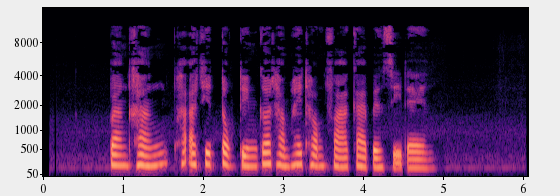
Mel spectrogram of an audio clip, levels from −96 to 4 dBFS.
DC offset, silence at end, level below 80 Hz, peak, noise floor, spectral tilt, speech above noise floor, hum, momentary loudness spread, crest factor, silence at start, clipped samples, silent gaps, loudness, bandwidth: under 0.1%; 1.2 s; -68 dBFS; -4 dBFS; -56 dBFS; -7 dB/octave; 36 dB; none; 4 LU; 18 dB; 0.85 s; under 0.1%; none; -21 LUFS; 11.5 kHz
